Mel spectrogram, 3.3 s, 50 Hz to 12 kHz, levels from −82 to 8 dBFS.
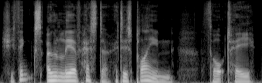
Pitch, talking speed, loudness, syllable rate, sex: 105 Hz, 185 wpm, -20 LUFS, 4.4 syllables/s, male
